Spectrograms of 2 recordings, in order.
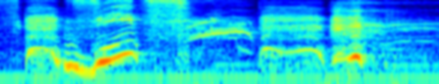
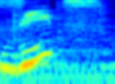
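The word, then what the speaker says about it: Xeets: zites and I'm like excuse me zeets x-e-e-t-s zeets it's it's like you didn't realize that's good one mispronunciation away from Skeets right oh my God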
